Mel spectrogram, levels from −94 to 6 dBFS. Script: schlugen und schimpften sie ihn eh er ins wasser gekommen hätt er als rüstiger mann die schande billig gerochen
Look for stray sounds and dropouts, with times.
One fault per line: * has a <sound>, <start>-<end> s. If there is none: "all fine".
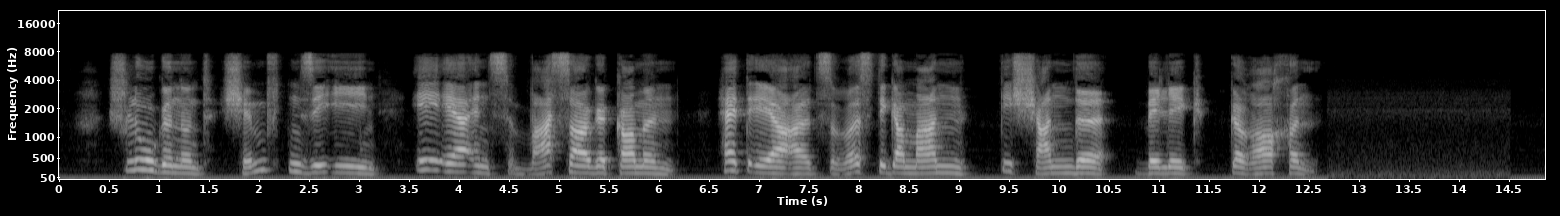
all fine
